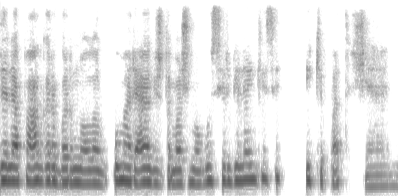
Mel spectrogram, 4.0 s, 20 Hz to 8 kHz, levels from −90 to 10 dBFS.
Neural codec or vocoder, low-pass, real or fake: none; 7.2 kHz; real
